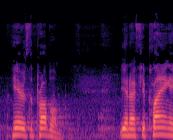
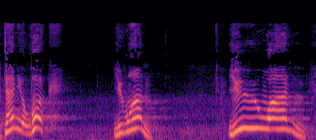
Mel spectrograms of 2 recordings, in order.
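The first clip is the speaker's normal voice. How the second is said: high, coaxing parent voice, louder on the last you won; soothing parent; 11 semitones higher, 4 dB louder, slower than usual. Retold or imitated. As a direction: play the parent humoring a crying child. Parents consoling crying son.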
